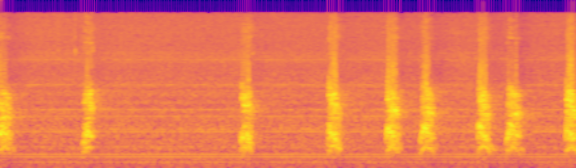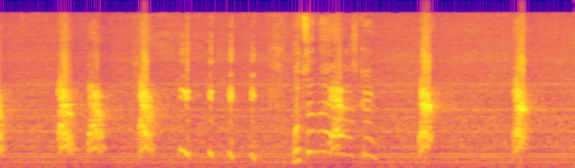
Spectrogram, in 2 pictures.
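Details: A West Highland White Terrier barks at a deer, short sharp barks roughly every half second to one second, with a steady background hum and a human voice calling briefly near the end.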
